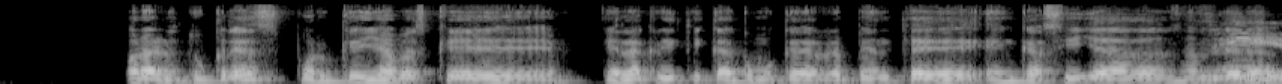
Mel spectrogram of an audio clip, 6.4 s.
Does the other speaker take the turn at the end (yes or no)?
yes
